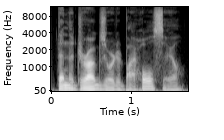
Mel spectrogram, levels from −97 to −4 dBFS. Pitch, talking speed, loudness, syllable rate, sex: 80 Hz, 210 wpm, -20 LUFS, 7.3 syllables/s, male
